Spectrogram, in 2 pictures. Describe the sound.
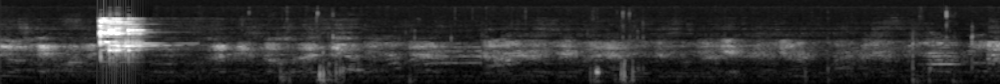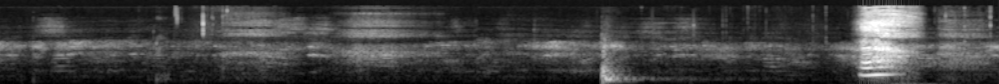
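Glasses clink together in a toast, a bright ring near the start and a louder, sharper clink near the end, with soft murmuring voices and small table noises in between.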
